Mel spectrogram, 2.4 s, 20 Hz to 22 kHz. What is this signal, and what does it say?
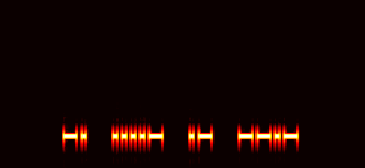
Morse code, heard as a keyed tone, about 40 wpm, spaced as for 29 wpm, 700 Hz. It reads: N4AQ
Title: USA Call Signs - 2x Character Spacing - 40wpm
